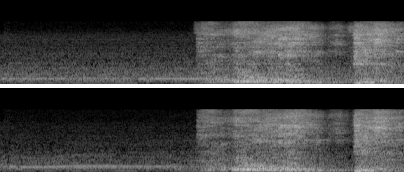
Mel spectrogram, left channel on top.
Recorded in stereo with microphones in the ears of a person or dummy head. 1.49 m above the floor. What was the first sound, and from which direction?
Tearing paper, 50° left (ahead or behind).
